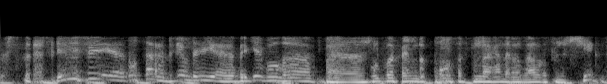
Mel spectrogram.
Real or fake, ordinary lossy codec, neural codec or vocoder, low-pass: fake; Opus, 64 kbps; codec, 44.1 kHz, 2.6 kbps, DAC; 3.6 kHz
